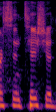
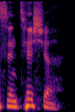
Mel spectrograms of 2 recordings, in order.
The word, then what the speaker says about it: Syntyche: And believe it or not, I didn't know how to pronounce that word, and I looked it up, and there must have been like 5 or 6 different pronunciations of Syntyche, and I liked that one.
